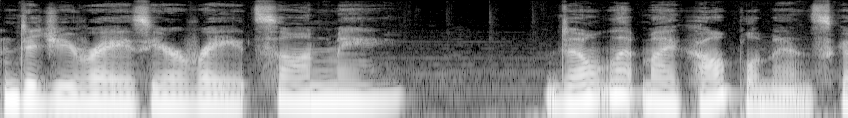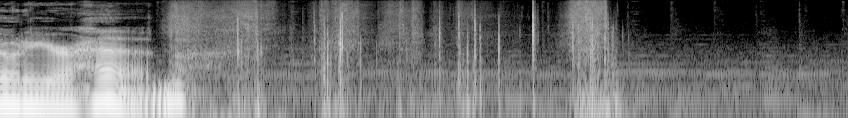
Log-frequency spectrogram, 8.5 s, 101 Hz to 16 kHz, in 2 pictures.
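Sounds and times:
speech: 0.0s - 2.1s, 2.7s - 5.6s
sheet of paper wedding invitation sliding across a bar top: 5.1s - 7.4s.

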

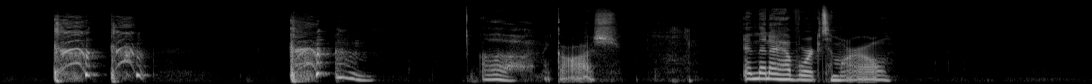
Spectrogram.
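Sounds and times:
person coughing: 0.6s - 1.6s, 2.9s - 3.8s
speech: 5.9s - 6.2s, 7.5s - 9.0s.

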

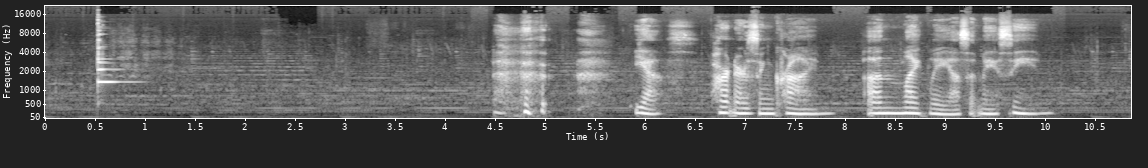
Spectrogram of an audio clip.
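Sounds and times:
glasses clinking in a toast: 0.5s - 1.0s
speech: 4.5s - 10.2s.

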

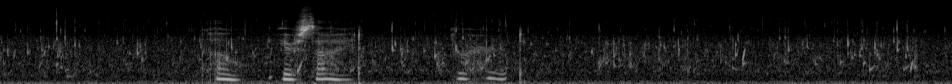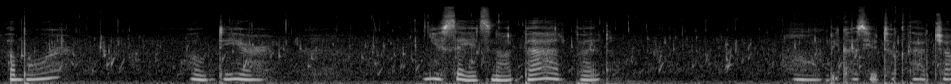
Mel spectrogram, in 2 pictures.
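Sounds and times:
flowing river water: 0.0s - 19.0s
speech: 2.2s - 3.6s, 4.6s - 5.3s, 9.6s - 10.2s, 11.4s - 12.3s, 13.8s - 15.7s, 17.4s - 19.0s.

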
